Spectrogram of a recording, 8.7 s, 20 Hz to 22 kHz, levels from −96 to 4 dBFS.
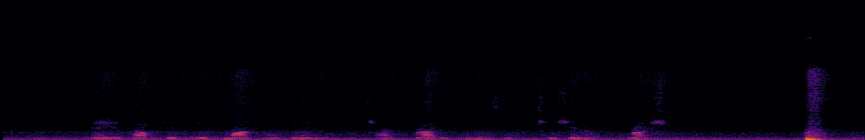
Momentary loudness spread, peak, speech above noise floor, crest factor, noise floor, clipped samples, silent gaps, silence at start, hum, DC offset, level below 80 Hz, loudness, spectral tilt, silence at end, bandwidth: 27 LU; -18 dBFS; 15 dB; 28 dB; -69 dBFS; under 0.1%; none; 0.4 s; none; under 0.1%; -70 dBFS; -43 LUFS; -10 dB/octave; 0.3 s; 11 kHz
